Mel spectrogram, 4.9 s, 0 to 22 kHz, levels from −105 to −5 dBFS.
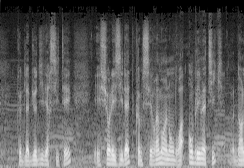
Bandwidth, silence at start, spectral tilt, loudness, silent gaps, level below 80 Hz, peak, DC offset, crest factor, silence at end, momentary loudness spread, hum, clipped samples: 14 kHz; 0 s; -6.5 dB/octave; -20 LUFS; none; -44 dBFS; -2 dBFS; under 0.1%; 18 dB; 0 s; 13 LU; none; under 0.1%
